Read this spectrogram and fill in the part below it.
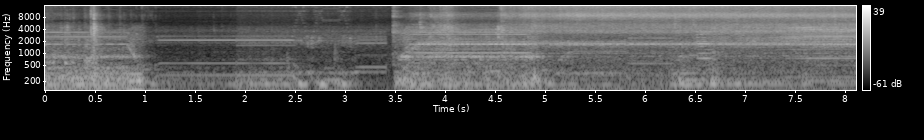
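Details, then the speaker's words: Langmuir MR-1 CNC, 3-flute carbide end mill with just over 40 mm length of cut, profile finishing a V-block at 300 mm feed: steady shrill screech over the spindle hum, the end mill chattering and vibrating intensely, leaving a poor finish. "That pleasure involves vibrating intensely when set to a feed rate of 300 mill"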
